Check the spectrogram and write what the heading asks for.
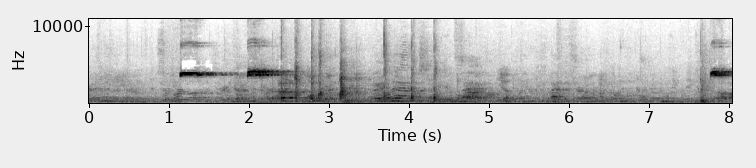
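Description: Wrestling referee's whistle: two short, shrill blasts about a second and two seconds in, stopping the action, then another blast near the end as the wrestlers face off in neutral to restart. Voices from the gym carry underneath.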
